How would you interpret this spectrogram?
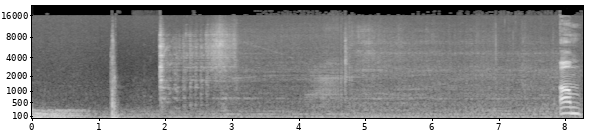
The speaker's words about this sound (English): Who was that? You don't know anyone who drives an old... What was that, a Datsun?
